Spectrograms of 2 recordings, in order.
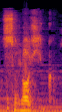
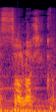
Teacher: Aquí en Ecuador, pues, si nosotros pues pronunciamos pues zoológico, pues la Z suena como S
